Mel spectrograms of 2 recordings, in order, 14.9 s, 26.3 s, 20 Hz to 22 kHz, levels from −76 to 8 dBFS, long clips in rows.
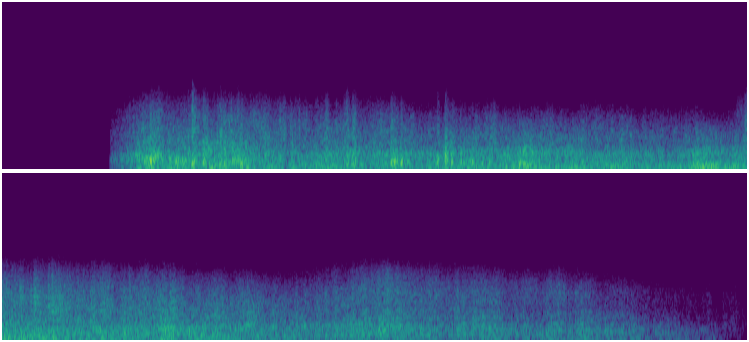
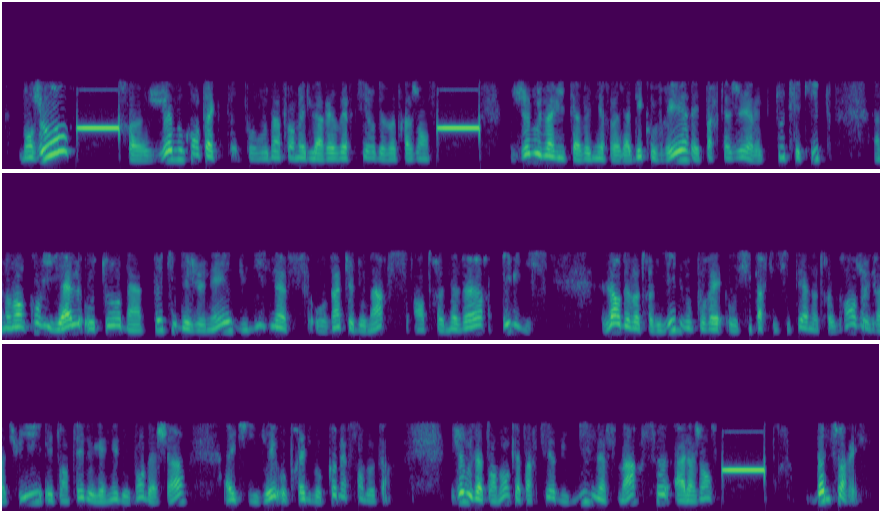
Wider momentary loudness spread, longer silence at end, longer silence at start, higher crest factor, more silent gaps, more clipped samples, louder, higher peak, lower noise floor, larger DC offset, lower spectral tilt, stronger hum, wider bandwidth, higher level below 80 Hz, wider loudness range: about the same, 15 LU vs 15 LU; first, 0.6 s vs 0.25 s; first, 1.1 s vs 0.2 s; about the same, 22 dB vs 18 dB; neither; neither; second, -29 LUFS vs -24 LUFS; about the same, -6 dBFS vs -6 dBFS; about the same, -58 dBFS vs -56 dBFS; neither; first, -12.5 dB/octave vs -9 dB/octave; neither; second, 3.5 kHz vs 4 kHz; first, -34 dBFS vs -88 dBFS; about the same, 9 LU vs 7 LU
